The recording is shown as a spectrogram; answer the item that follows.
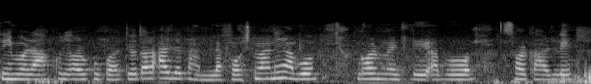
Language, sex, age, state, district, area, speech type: Nepali, female, 18-30, West Bengal, Darjeeling, rural, spontaneous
